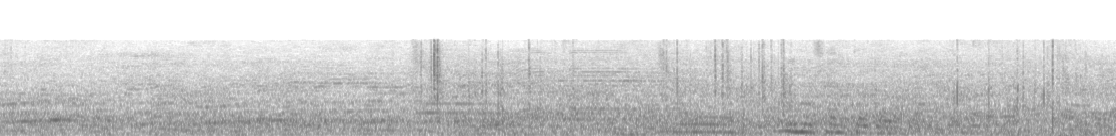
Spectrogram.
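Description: Many men and women murmur and chatter in a large echoing hall.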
